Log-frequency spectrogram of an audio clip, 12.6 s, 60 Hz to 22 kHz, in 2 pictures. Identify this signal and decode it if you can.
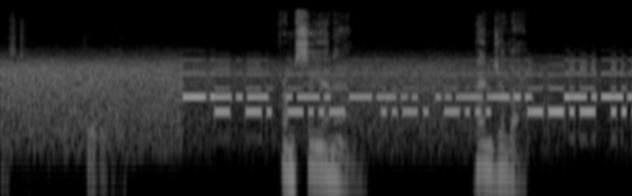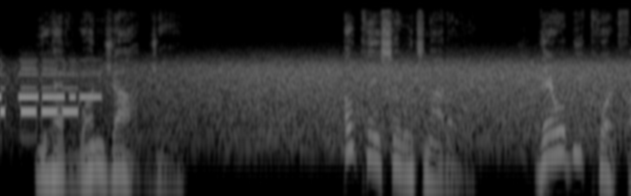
Morse code, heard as two keyed tones, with radio static and speech in English. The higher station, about 22 wpm, 1190 Hz: QRZ? CQ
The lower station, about 23 wpm, 770 Hz: TNX FB QSO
